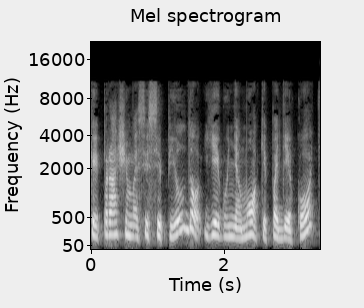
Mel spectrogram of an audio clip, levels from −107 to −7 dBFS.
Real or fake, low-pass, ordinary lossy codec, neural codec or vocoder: real; 10.8 kHz; MP3, 64 kbps; none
